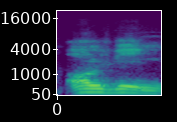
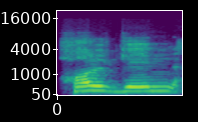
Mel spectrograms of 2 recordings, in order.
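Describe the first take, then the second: First: The name starts directly with a vowel sound. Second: The name starts with an audible H sound. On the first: The speaker calls it right. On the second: The speaker calls it wrong.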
